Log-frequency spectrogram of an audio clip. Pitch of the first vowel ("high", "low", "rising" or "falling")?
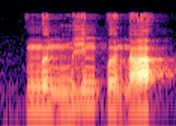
low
